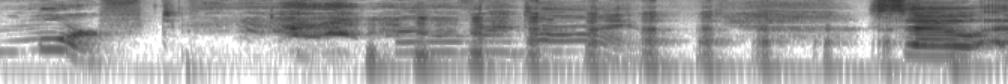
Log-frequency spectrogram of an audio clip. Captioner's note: laughing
